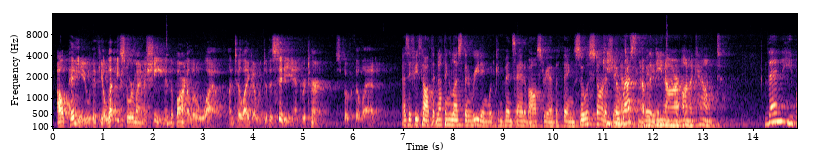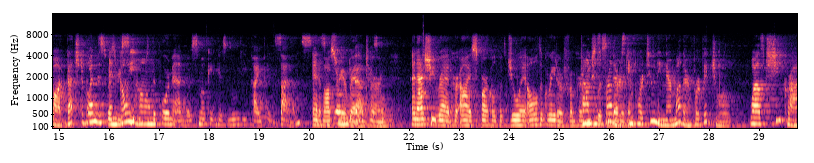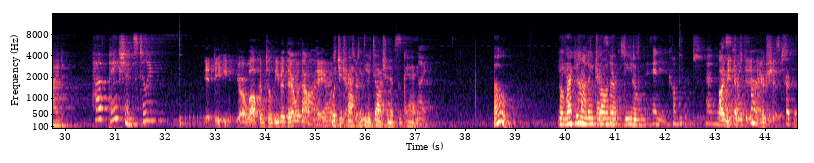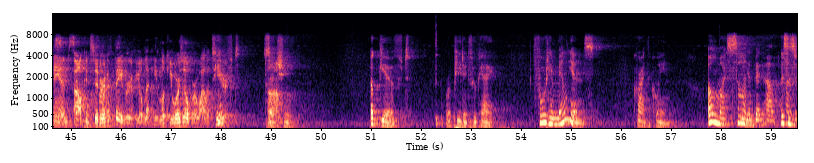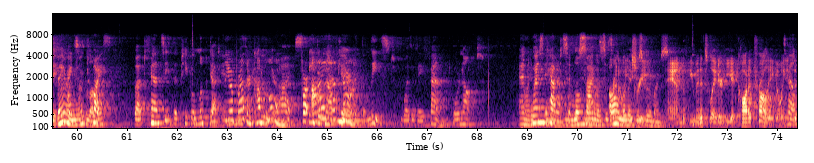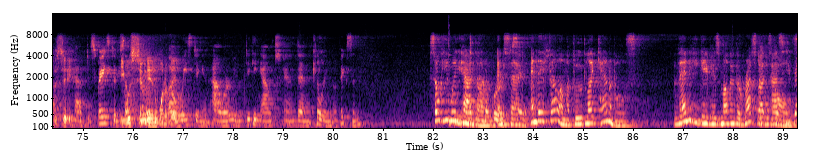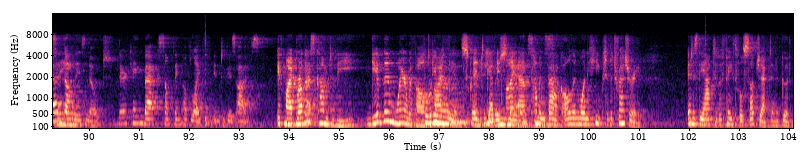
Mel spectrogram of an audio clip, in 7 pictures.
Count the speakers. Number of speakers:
4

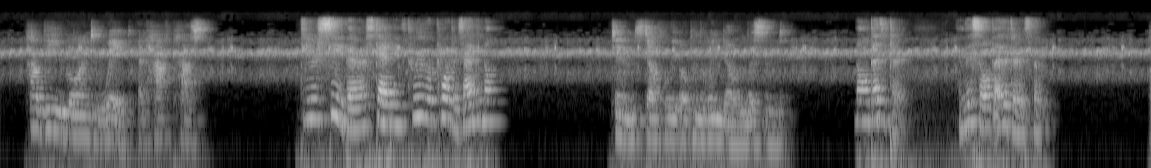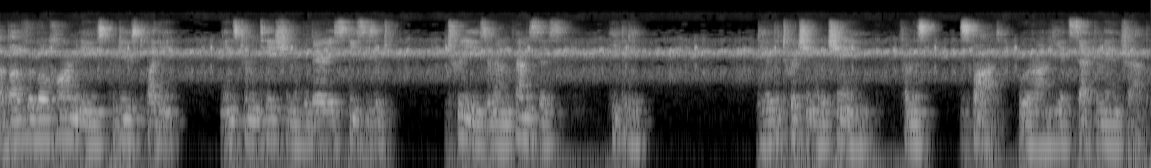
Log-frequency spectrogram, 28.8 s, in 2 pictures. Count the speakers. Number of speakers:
2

